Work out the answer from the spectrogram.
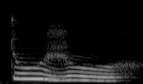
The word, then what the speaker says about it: toujours: OU is pronounced OU. You can be written with or without an accent. Lourd. Toujours. Coup.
